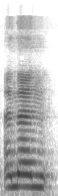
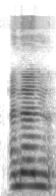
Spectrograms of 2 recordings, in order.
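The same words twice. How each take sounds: Both takes have the same delivery.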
